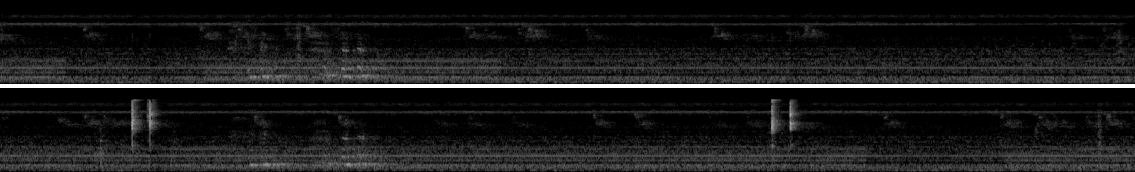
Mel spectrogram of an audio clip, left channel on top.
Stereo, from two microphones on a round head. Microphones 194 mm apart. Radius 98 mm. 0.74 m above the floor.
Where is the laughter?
45° left (ahead or behind), 6.5 m.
